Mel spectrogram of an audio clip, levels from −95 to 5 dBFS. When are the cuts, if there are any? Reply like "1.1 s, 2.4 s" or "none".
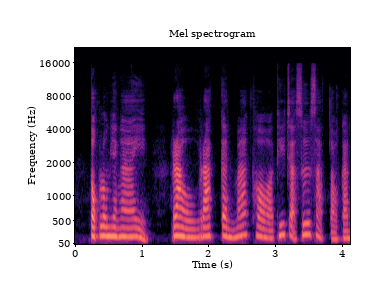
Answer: none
